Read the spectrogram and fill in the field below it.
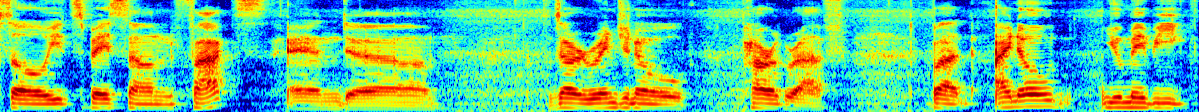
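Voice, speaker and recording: A man talks at a very slow pace with long, frequent pauses. His pitch sits in the medium range. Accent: non-native. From China. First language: not English. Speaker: YouTuber explaining Chinese culture. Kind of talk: casual direct-to-camera talk; storytelling retelling. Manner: halting with many fillers.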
